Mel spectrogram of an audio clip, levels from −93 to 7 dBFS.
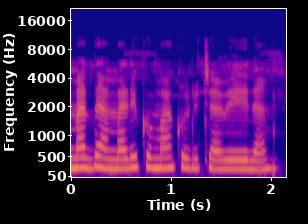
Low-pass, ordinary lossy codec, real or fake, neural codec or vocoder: none; none; real; none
